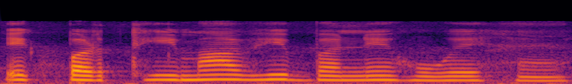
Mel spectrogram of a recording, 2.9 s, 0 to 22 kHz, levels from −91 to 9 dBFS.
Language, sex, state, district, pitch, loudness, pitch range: Hindi, female, Uttar Pradesh, Lucknow, 205 Hz, -19 LUFS, 190-215 Hz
